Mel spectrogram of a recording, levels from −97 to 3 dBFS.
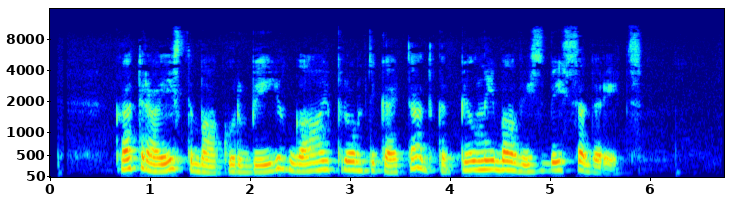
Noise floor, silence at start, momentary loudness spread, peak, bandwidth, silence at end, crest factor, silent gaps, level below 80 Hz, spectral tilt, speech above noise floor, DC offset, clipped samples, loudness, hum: -73 dBFS; 0.65 s; 8 LU; -12 dBFS; 10.5 kHz; 0.85 s; 18 dB; none; -84 dBFS; -7 dB/octave; 46 dB; under 0.1%; under 0.1%; -28 LUFS; none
